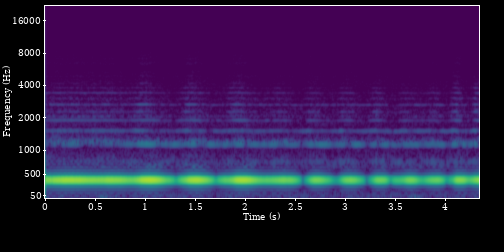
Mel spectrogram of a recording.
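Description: Alaskan yellow cedar Native American-style flute in low C holding one long note. It starts steady, then pulses quickly in loudness from about a second in.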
